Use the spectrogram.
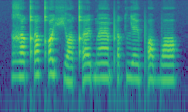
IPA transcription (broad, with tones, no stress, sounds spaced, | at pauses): ʁ e˧ qʼ i˦ qʼ o˦ ç ɒ˨ e̯ qʼ iː˦ b æ̃ː˦ pʼ i˧ q ʎ eː˧ pʼ ɒ˦ b ɒ˦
